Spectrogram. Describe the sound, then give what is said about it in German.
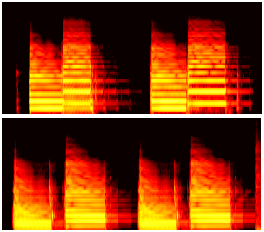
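A distorted electric guitar plays a short two-note rising figure, a major sixth interval given as a rock example, repeated four times with brief pauses between; the notes are thick, buzzy and sustained, with no voices. “für die große Sechste war es nicht so einfach, ein Rockbeispiel zu finden.”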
